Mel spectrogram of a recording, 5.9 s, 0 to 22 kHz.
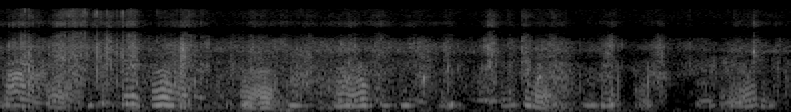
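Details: Blue Great Dane puppies from two April 2023 litters at Kennel Hradecká hvězda, giving high, wavering squeals and whines in quick overlapping bursts, several pups calling together indoors with rustling in the background.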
